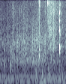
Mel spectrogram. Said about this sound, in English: Sorry about that. That was my first sip of the day.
